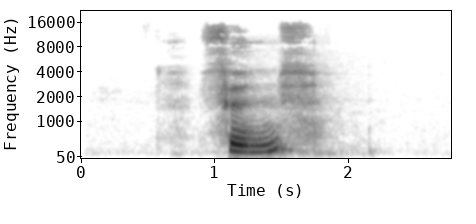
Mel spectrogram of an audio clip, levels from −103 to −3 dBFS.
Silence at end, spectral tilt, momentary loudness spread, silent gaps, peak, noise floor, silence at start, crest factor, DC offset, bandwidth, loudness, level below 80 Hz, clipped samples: 1.05 s; -5.5 dB/octave; 23 LU; none; -8 dBFS; -87 dBFS; 0.95 s; 22 dB; under 0.1%; 16 kHz; -25 LUFS; -80 dBFS; under 0.1%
